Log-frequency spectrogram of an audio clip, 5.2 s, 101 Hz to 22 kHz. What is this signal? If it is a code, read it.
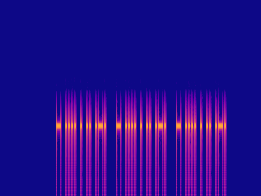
Morse code, heard as a keyed tone, about 40 wpm, 700 Hz. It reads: THEIR THEIR THEIR
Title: Top 300 Words Repeated 40wpm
